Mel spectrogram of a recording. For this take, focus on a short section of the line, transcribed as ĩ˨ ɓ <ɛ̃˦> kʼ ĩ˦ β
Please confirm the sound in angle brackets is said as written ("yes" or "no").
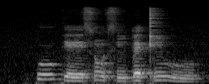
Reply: no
